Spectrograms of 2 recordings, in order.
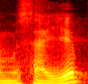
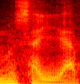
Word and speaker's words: al-Musayyib: IBN Al Muhyi itu bisa bisa dibaca al-musayyib bisa dibaca al-musayyib ya Hai kalau Penduduk Madinah zaman dulu ya membacanya Ibnul musayyib t-shirt dan musayyib ini adalah seorang tabiin yang tinggal di Madinah Ya tapi kalau orang-orang Irak itu membacanya adalah Syaikh Ibnul musayyab Hai nah kebanyakan para ulama memilih membaca Syailendra musayyib ya ini salah satu tabiin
